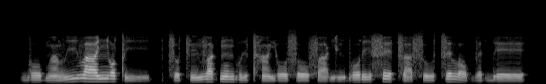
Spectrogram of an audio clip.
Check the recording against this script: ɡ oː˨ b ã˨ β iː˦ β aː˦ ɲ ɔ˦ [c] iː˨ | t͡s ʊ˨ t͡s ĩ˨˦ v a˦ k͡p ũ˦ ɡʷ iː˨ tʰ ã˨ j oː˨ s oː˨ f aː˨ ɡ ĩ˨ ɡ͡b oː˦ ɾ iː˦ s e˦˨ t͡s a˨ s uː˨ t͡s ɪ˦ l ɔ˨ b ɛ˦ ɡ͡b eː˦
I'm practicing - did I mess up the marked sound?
yes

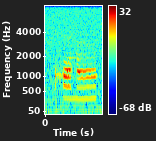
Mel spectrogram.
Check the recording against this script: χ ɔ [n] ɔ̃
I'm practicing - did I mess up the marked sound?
no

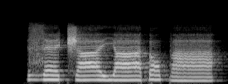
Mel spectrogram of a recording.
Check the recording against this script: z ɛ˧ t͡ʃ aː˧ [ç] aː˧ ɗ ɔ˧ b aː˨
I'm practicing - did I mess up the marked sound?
yes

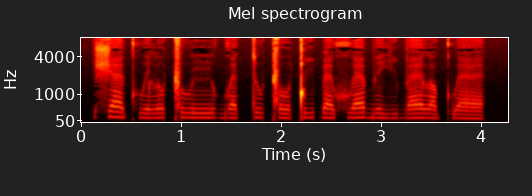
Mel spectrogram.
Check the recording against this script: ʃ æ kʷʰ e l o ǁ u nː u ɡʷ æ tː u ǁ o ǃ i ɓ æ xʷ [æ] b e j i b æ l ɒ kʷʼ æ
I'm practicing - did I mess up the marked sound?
no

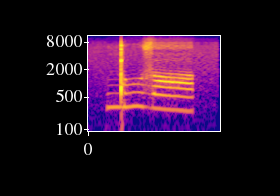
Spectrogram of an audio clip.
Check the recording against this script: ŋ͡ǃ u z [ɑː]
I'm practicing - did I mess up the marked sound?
yes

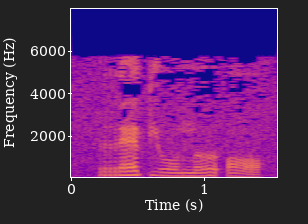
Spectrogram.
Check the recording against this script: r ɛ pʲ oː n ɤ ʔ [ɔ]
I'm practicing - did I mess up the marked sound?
no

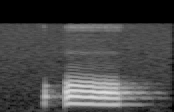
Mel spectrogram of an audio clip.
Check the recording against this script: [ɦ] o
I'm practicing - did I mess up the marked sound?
yes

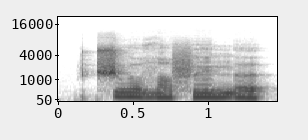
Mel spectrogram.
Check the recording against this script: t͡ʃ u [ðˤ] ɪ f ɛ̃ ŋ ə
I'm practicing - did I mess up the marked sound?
no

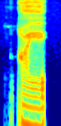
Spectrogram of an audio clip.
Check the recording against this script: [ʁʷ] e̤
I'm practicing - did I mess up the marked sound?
yes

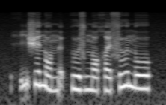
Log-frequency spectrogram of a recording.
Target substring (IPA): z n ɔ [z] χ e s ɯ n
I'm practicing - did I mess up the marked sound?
yes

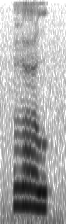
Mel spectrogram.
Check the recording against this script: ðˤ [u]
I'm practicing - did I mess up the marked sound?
no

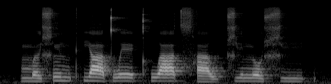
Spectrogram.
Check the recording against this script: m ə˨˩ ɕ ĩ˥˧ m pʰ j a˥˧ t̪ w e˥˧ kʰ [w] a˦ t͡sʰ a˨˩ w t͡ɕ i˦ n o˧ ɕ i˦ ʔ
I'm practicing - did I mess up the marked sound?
no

